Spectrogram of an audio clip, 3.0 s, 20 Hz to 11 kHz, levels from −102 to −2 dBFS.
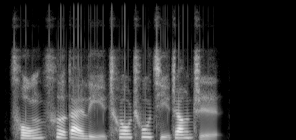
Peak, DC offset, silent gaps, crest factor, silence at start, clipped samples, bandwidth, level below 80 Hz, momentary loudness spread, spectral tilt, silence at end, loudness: -6 dBFS; 0.4%; none; 20 dB; 0.15 s; under 0.1%; 11 kHz; -60 dBFS; 14 LU; -3.5 dB/octave; 0.8 s; -23 LUFS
